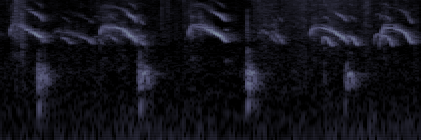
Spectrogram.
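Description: Several little chicks peep in quick repeated high chirps, about six bright calls in two seconds, close by and fairly soft, with small rustles between them and no one talking.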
